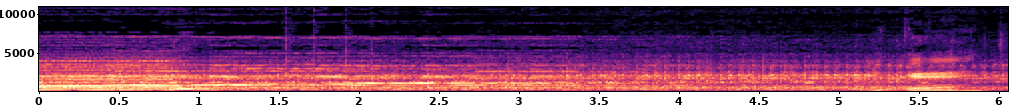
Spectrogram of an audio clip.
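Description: Recorded diesel locomotive sound effects playing from the built-in speaker of a DC analog model-train controller. A held chord of tones ends about a second in, then a steady engine drone runs on while the HO-scale CC201 model moves. A voice is heard briefly near the end.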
